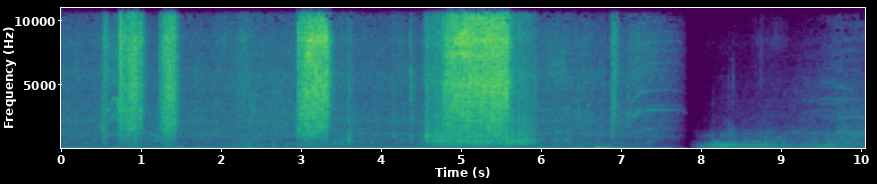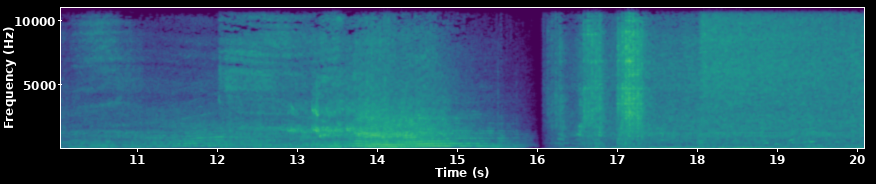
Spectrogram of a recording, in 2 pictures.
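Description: Rally car engine on the track revving up and down through a corner, its pitch climbing and dropping with each gear change and loudest near the end of its run. Before it comes paddock work noise: sharp clicks and knocks and a hiss lasting about a second and a half.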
